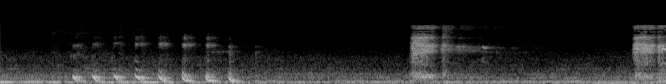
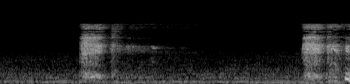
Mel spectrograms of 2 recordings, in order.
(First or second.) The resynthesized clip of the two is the second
